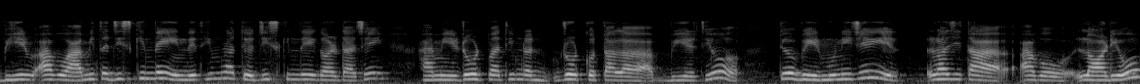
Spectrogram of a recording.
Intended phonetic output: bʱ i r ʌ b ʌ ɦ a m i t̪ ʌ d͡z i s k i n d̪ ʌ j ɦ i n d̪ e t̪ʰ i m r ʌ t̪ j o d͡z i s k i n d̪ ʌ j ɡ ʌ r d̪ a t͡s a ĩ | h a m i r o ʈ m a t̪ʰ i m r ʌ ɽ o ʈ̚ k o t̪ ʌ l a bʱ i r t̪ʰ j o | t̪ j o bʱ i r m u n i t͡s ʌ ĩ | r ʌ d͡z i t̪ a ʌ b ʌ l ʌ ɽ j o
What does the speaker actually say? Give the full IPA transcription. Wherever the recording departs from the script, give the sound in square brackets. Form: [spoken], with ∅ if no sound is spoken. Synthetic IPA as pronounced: bʱ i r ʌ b ʌ ɦ a m i t̪ ʌ d͡z i s k i n d̪ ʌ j ɦ i n d̪ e t̪ʰ i m r ʌ t̪ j o d͡z i s k i n d̪ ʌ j ɡ ʌ r d̪ a t͡s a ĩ | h a m i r o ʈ m a t̪ʰ i m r ʌ [r] o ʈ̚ k o t̪ ʌ l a bʱ i r t̪ʰ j o | t̪ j o bʱ i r m u n i t͡s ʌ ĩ | r ʌ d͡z i t̪ a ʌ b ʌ l ʌ ɽ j o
